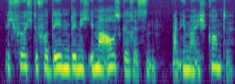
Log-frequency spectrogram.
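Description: A woman's voice: medium pitch, fairly even intonation, a little fast, breathy edge, dry recording, voice pushed up, close to an everyday voice. A woman voicing a young secretary who speaks in a raised, hesitant, apologetic way.

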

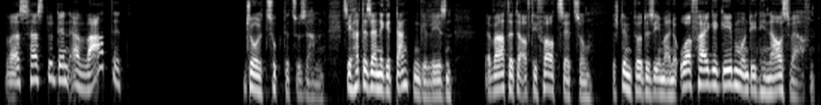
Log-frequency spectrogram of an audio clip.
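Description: A man narrating an audiobook in a calm, low and expressive storytelling voice. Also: moderate pace, no echo, clean studio sound.

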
